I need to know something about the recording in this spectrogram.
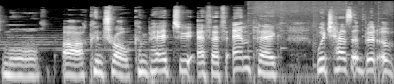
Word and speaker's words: FFmpeg: FFmpeg.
